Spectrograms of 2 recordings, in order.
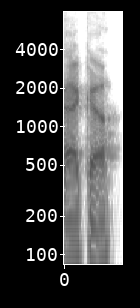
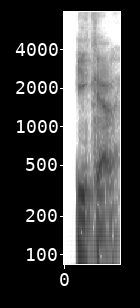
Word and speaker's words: Eco: And is it Eco or Echo? Eco. Yep. Eco.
